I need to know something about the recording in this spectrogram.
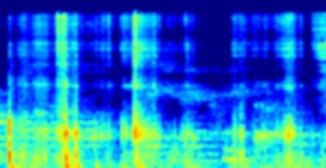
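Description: Three sharp knocks about half a second apart, from hand tools being handled at a steel workbench.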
